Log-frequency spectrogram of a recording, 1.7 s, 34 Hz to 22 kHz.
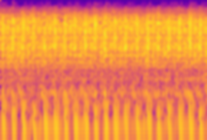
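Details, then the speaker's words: Velocette LE flat twin idling at about 700 rpm after clutch and points adjustment: even, low, regular pulses with no misses or rattles, where it used to have an occasional miss or tick; a smooth, happy idle. "Seems a lot better. It sounds like it's running smoother at idle as well. It always used to have a little bit of a miss or a tick to it sometimes. So that seems a lot happier."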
